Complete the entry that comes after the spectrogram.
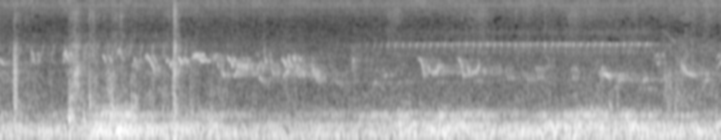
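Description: Birds chirping repeatedly in short calls over a steady low outdoor rumble, with a few faint knocks in the first couple of seconds.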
